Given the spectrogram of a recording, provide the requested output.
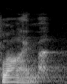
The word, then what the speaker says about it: climb: اول حاله معانا النهارده لما الام في الانجليش تبقى جايه بعدها بي، ساعتها البي بتبقى سايلنت في الانجليش. مفيش حاجه في الانجليش اسمها climb اسمها climb، مفيش حاجه اسمها متسلق climber اسمها climber، مفيش حاجه اسمها plumber اسمها plumber، وهكذا.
